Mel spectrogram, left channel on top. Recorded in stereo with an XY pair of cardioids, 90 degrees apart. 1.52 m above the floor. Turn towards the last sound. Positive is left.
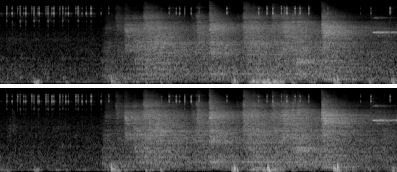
turn(degrees=-35)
